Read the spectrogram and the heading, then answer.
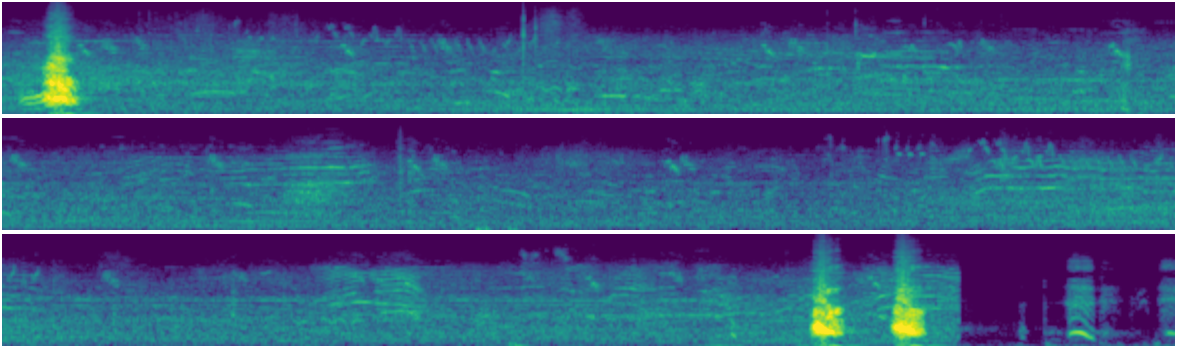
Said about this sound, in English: cute dog.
